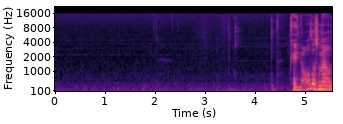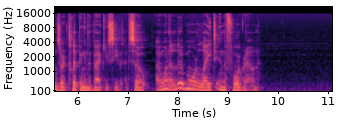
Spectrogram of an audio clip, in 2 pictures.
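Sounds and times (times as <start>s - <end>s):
mouse and keyboard clicks: 3.3s - 4.6s.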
